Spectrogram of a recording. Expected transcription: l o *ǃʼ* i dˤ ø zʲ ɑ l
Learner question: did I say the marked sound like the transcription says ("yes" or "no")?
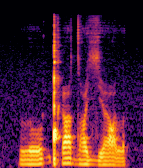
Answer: yes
